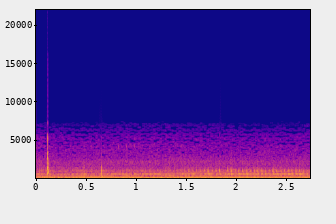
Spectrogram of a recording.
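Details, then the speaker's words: 1950s General Electric table fan, unused for 20 years in a dusty garage. A steady motor hum carries a buzzy rattle only when the fan is horizontal or facing up, quiet when pointed down. Owner suspects worn motor spacers. "it sounds like those spacers are about gone so when the fan is in a horizontal or kind of facing up position there's that spacer noise"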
